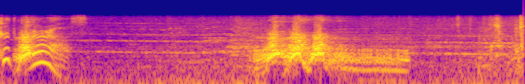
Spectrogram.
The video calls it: German Shepherd Dog Barking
